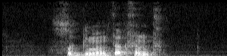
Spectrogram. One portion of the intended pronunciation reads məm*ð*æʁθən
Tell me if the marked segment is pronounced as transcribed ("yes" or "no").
no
